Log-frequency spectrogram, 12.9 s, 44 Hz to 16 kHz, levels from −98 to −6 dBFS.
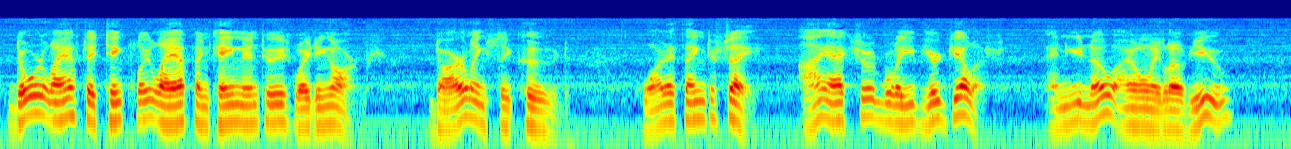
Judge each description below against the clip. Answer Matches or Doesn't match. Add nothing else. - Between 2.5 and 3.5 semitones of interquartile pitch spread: Doesn't match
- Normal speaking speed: Matches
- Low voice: Matches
